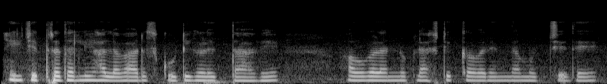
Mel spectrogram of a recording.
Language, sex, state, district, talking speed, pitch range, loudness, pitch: Kannada, female, Karnataka, Koppal, 100 wpm, 180-190 Hz, -20 LUFS, 185 Hz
